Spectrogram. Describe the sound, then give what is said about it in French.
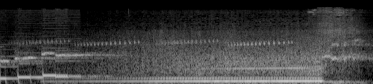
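Michelin CrossClimate tyres braking hard on a wet road: a loud, sustained tyre screech with shrill, stepped tones that holds for about three seconds before cutting off abruptly. “Cette petite grenouille a eu beaucoup de chance de croiser la route d'un pneu Michelin Cross Climate. Michelin Cross Climate, sur sol mouillé, il freine aussi sec.”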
